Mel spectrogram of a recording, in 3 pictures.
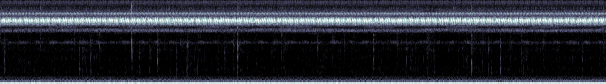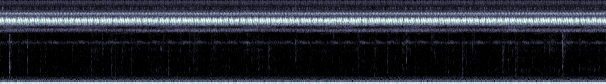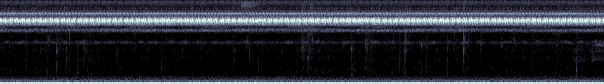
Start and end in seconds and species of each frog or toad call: none

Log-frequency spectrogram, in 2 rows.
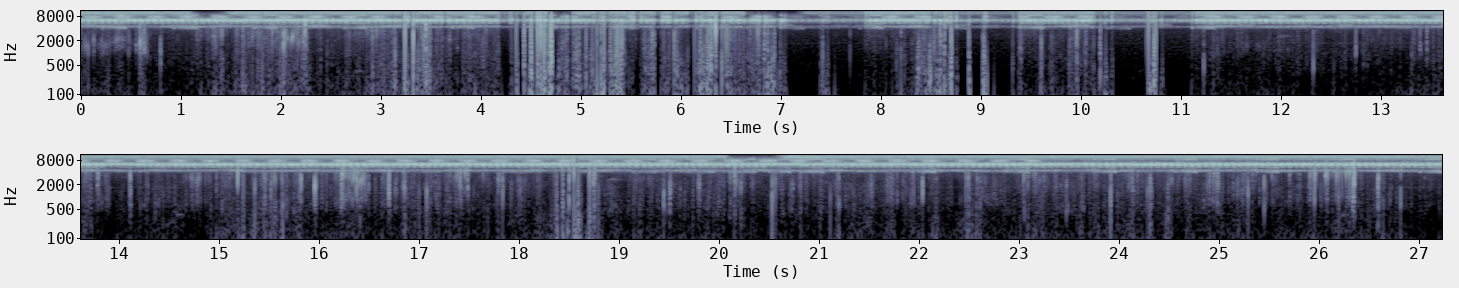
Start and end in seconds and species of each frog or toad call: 17.9	18.1	Leptodactylus latrans
22.3	22.6	Leptodactylus latrans
25.6	25.8	Leptodactylus latrans

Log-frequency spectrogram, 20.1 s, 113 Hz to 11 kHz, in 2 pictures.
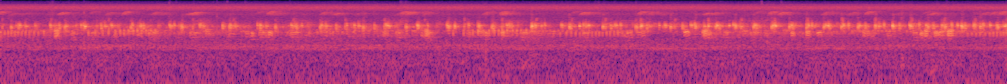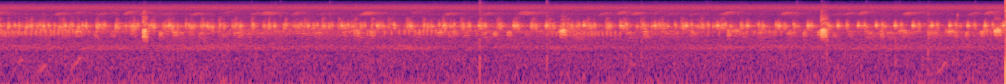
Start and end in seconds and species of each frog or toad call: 0.0	20.1	Bischoff's tree frog
10.3	11.2	Leptodactylus latrans
19.1	19.9	Leptodactylus latrans

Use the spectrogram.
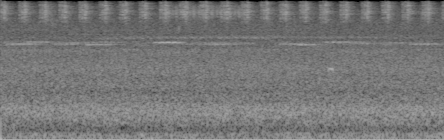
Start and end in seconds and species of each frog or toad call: none

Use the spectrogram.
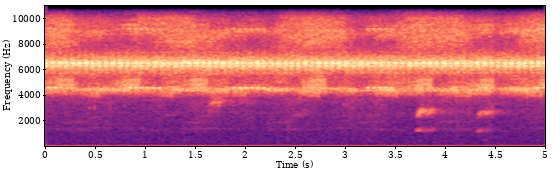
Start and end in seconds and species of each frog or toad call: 0.0	4.8	blacksmith tree frog
3.5	4.8	marbled tropical bullfrog

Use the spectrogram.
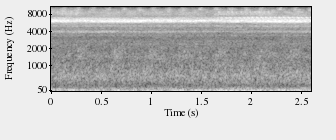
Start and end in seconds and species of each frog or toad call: none

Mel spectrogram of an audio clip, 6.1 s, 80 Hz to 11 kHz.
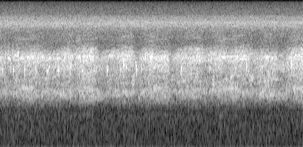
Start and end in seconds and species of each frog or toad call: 0.0	6.0	Scinax perereca
1.5	2.2	Dendropsophus nahdereri

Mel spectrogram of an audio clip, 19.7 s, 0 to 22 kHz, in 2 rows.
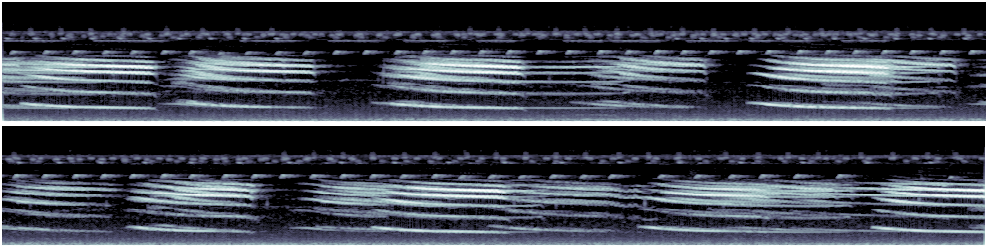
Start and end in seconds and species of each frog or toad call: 0.0	3.1	pointedbelly frog
0.0	19.6	menwig frog

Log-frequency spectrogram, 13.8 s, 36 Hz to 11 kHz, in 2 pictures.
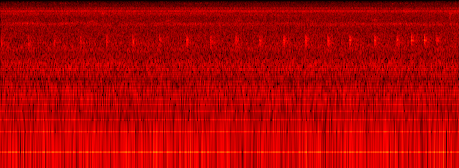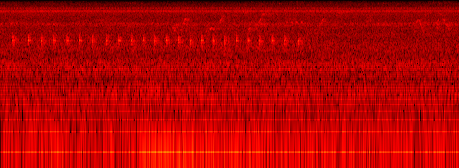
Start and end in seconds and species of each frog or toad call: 0.0	11.6	Cochran's lime tree frog

